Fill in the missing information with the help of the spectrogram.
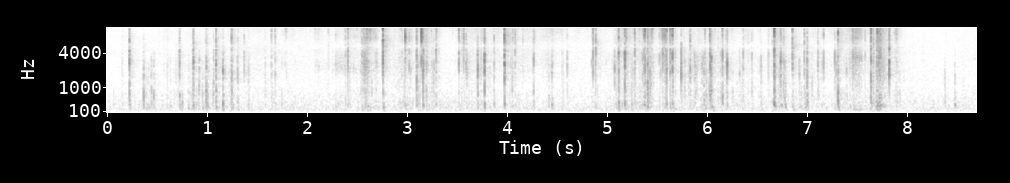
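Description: Bag of gummy bear candy crinkling as it is handled close to the microphone, in a dense run of crackles that stops near the end.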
